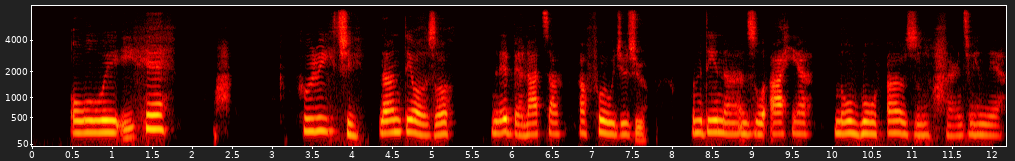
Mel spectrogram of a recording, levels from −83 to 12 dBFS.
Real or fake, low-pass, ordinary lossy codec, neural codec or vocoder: fake; 7.2 kHz; none; codec, 16 kHz, 0.5 kbps, X-Codec, HuBERT features, trained on LibriSpeech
